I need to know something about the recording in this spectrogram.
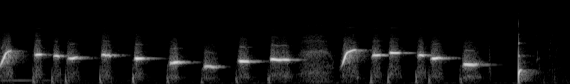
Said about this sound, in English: Can you whistle? If you can whistle without salivering, without spitting everywhere, perhaps that may help. Practice your whistling.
